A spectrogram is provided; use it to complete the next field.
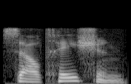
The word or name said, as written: saltation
